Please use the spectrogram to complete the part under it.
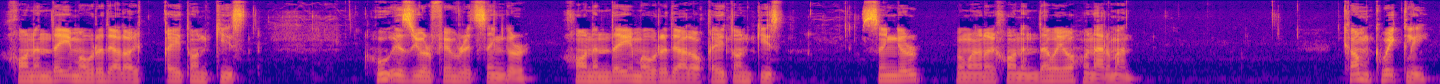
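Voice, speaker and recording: Slow, careful male language teacher. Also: medium pitch, fairly bright tone, dry recording. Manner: says English phrases slowly and clearly, translations quicker. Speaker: English teacher. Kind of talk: slow phrase-by-phrase language lesson.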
